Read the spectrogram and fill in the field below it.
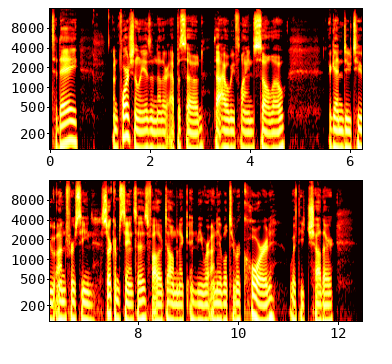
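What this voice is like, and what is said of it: Congested voice from a cold. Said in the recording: “As you can probably tell from my voice, I'm recovering from a cold ... my cold-induced voice”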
